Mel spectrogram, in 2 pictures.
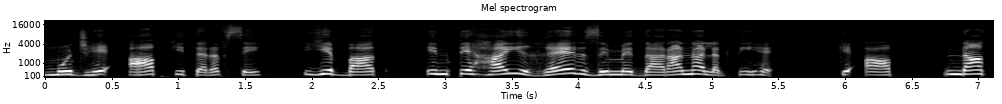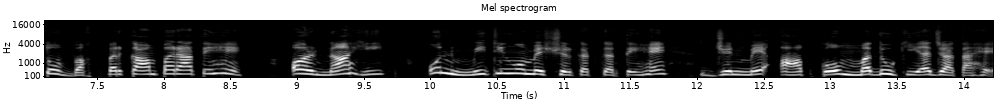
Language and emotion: Urdu, angry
